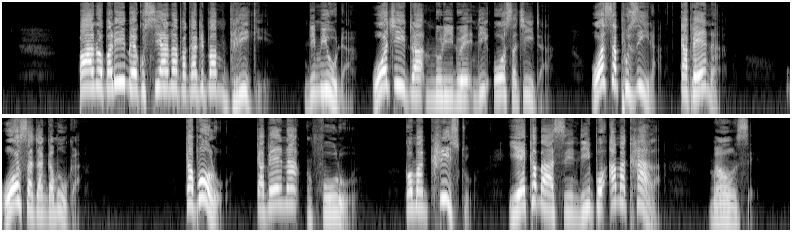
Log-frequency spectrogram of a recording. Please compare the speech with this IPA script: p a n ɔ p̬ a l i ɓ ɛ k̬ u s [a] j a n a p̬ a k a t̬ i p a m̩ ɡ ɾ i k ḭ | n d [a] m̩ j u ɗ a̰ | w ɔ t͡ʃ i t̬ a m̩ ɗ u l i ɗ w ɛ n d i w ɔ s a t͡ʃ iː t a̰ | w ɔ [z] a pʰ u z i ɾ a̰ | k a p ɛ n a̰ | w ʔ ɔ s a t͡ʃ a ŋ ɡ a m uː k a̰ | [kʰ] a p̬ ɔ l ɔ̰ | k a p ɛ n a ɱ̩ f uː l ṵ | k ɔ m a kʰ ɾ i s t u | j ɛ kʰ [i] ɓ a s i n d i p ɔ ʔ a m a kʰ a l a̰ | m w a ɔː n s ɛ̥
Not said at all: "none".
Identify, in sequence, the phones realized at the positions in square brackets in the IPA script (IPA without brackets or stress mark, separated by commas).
i, i, s, k, a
